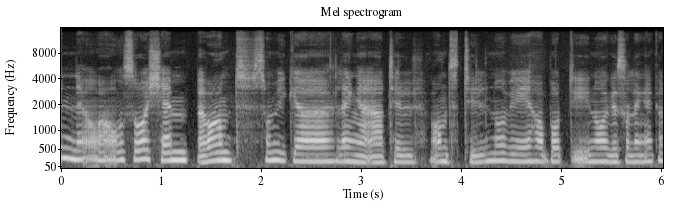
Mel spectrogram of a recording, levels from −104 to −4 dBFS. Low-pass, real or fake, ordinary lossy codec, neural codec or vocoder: 14.4 kHz; real; none; none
